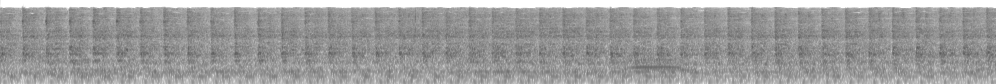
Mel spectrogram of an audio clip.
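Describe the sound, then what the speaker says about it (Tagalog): Generator engine on a large yacht runs steadily and loudly throughout with a dense rapid mechanical rhythm, close by, while a voice briefly exclaims over it. "So ayan po yung kanyang generator"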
